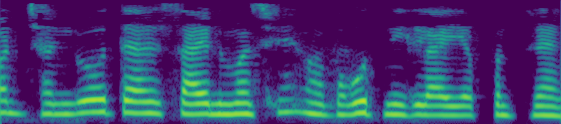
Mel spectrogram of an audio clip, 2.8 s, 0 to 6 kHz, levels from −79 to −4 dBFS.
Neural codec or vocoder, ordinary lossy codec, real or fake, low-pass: codec, 16 kHz, 4 kbps, FreqCodec, larger model; MP3, 32 kbps; fake; 5.4 kHz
